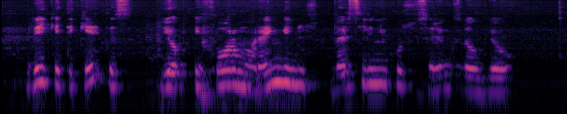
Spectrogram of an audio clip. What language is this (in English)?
Lithuanian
